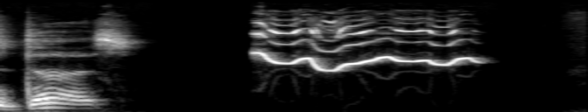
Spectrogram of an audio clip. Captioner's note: beeps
